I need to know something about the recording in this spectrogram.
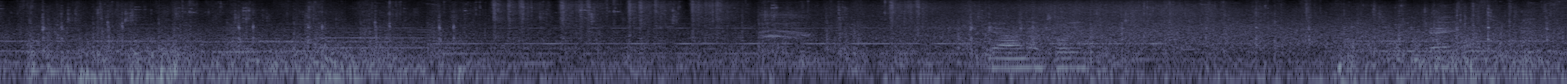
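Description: A horse gallops with thudding hooves.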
